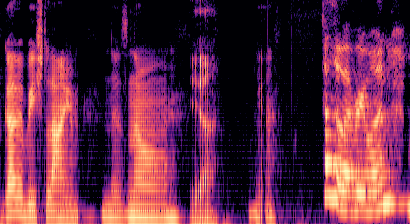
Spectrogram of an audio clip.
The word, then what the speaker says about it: Schleim: Yeah, it's Schleim.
